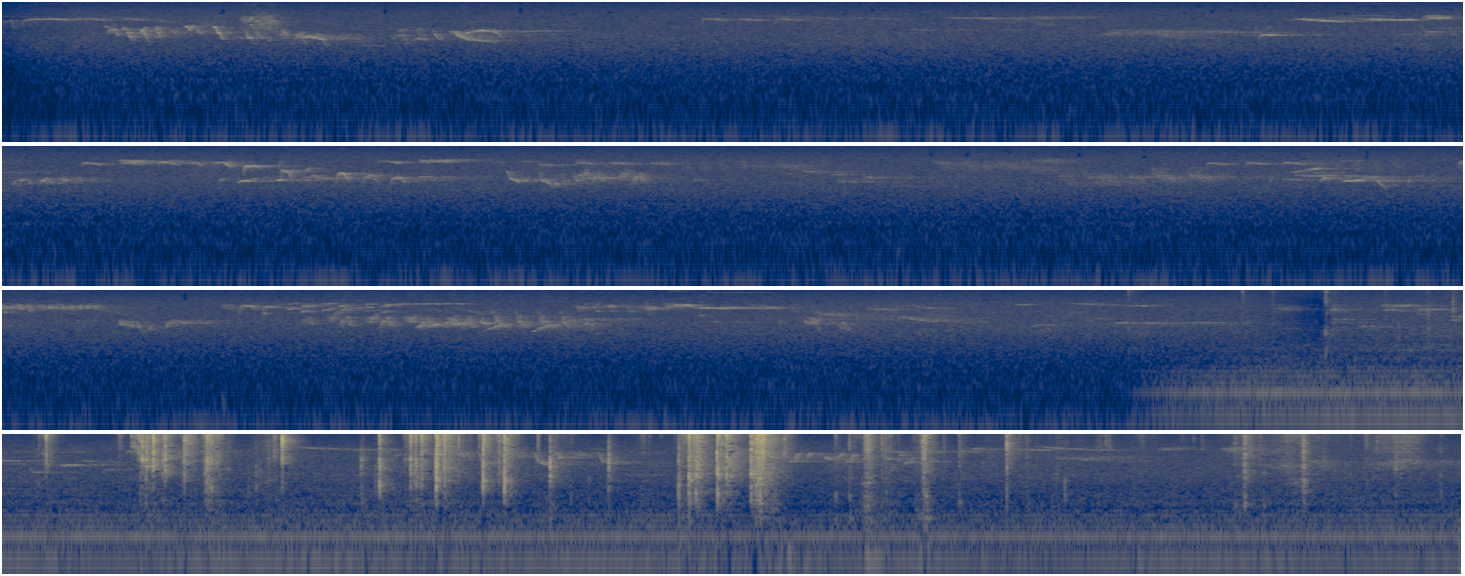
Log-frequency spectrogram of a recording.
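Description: Small birds chirping and twittering for about twenty seconds. Then, over a steady low hum, the plastic film is peeled off a tray of soft tofu with sharp crinkling and crackling.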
